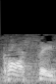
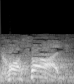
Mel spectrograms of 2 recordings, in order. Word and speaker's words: corsage: no i'm not of course sage you mean no no no you mean corsage age is pronounced odd as in corsage and garage where did you get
